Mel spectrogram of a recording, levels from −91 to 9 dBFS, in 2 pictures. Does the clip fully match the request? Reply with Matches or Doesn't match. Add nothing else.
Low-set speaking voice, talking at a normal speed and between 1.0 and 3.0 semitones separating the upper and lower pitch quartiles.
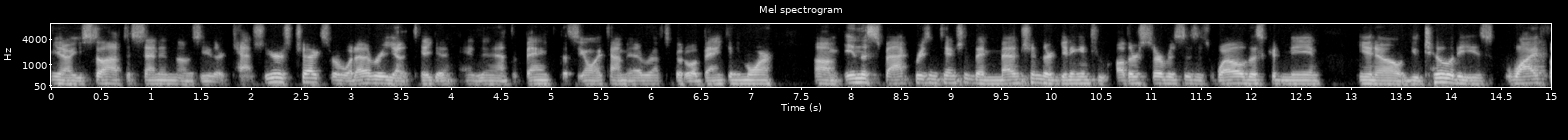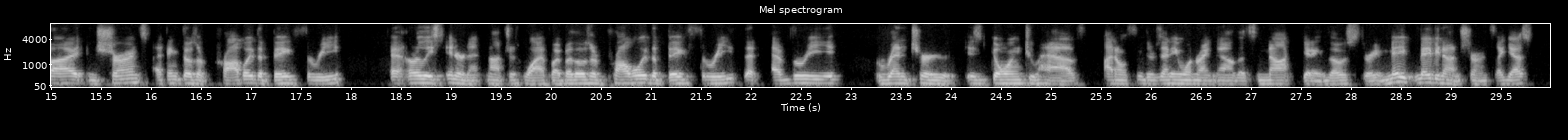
Doesn't match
